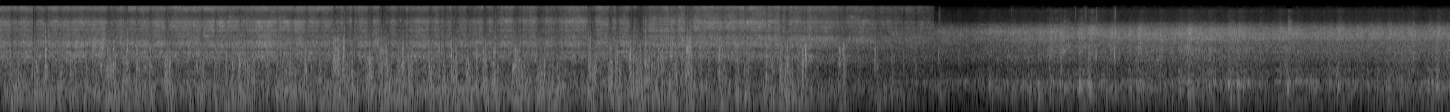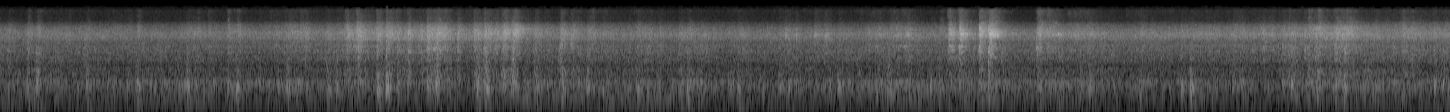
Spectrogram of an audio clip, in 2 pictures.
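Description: Passenger train running at speed, heard from inside a carriage: a steady rumble with the wheels clattering over the rail joints. For about the first nine seconds a loud rushing noise covers it. After that the sound is a little quieter and steadier, with sharper wheel clicks now and then.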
